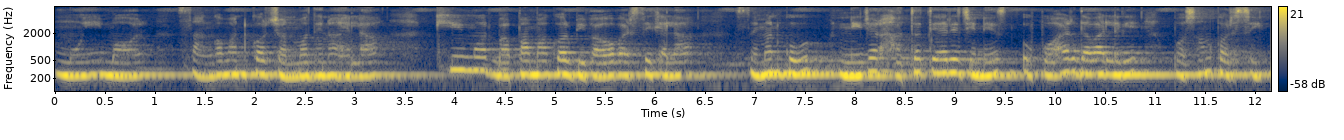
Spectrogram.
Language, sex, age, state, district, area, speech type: Odia, female, 45-60, Odisha, Boudh, rural, spontaneous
